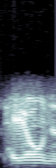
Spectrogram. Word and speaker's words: Paone: I would say, though, that Paone is probably the most common mistakenly way to say my name, but it's actually pronounced Paone because in Italy, in Italian, they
